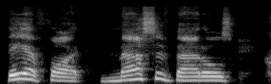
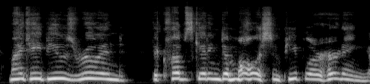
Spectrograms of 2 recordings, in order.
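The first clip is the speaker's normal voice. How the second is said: higher-pitched distressed heroine; badly faked wail of dismay, pitched up; Dazzler; 5 semitones higher than usual. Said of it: "I can't do Dazzler's voice".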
